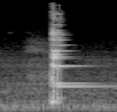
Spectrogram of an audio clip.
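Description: Glass measuring cups and glass juicers clink once as they are handled, a single sharp bright knock with a short ringing decay, close by and alone.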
